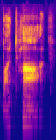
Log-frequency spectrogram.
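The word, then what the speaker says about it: בטח: That word trust in Hebrew, the Hebrew word that's translated to trust is pronounced batak.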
